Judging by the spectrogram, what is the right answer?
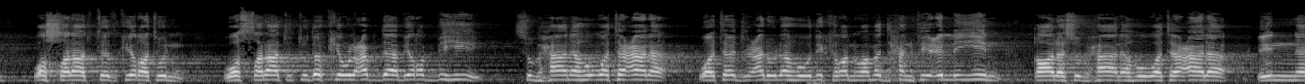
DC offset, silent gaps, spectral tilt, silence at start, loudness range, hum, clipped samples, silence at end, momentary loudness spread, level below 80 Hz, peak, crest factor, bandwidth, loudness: under 0.1%; none; -4 dB/octave; 0 s; 2 LU; none; under 0.1%; 0 s; 9 LU; -54 dBFS; 0 dBFS; 16 dB; 13 kHz; -17 LUFS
